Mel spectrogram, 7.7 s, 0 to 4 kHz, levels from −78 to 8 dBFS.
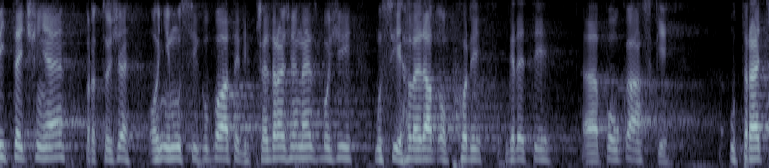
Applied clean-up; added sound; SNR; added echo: none; none; none; none.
